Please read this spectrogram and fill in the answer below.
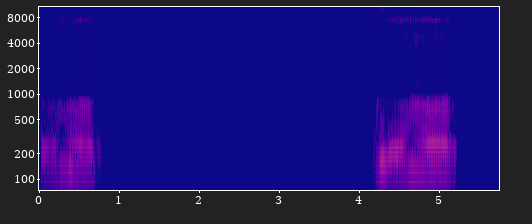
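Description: Two drawn-out, buzzing snores about four seconds apart, with quiet breathing between; a dog snoring in sleep.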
